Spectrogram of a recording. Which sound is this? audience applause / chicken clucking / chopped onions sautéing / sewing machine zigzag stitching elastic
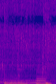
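chopped onions sautéing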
